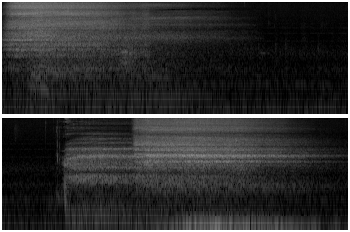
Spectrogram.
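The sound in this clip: A deep breath drawn in, heard as a long breathy rush of air that fades away, then after a quiet pause another loud, sustained hiss of air.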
